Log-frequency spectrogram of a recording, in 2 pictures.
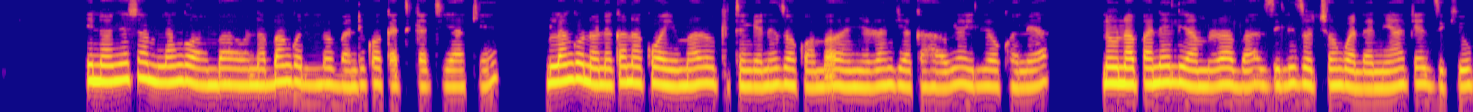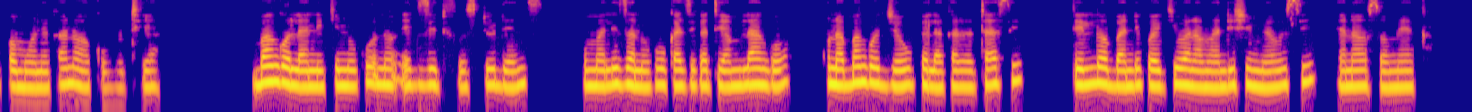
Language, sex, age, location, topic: Swahili, female, 18-24, Kisii, education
